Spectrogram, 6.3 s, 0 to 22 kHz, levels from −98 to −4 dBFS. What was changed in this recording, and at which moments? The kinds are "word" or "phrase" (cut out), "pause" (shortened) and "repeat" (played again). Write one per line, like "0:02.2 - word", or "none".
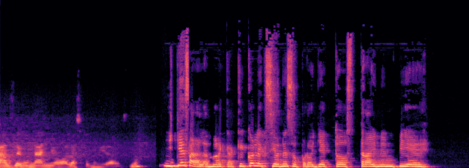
0:02.5 - word

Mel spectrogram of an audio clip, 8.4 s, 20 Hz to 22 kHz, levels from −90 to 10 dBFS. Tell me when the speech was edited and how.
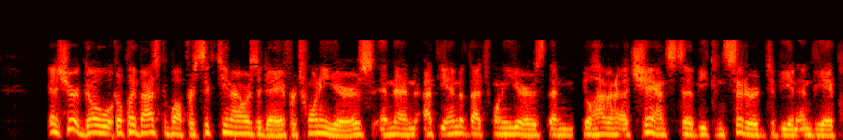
0:01.1 - word
0:05.7 - word

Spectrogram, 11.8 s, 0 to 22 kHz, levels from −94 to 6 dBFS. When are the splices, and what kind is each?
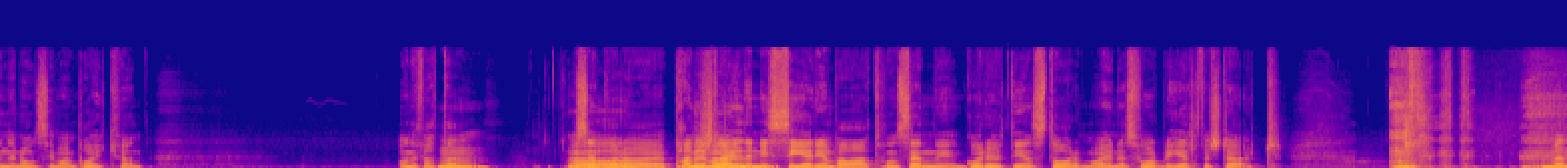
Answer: none

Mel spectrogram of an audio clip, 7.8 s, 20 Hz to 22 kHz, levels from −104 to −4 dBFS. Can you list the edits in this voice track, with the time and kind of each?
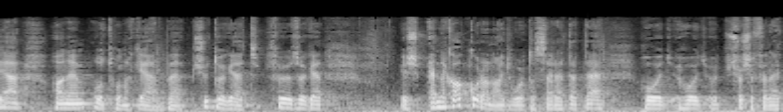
none

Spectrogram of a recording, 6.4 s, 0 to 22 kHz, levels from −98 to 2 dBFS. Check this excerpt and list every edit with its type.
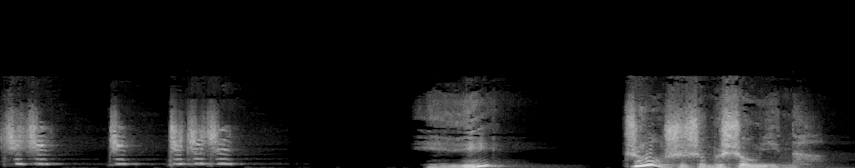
none

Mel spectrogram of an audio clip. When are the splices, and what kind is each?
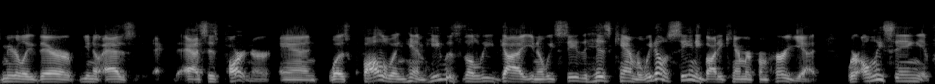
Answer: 0:03.2 - pause

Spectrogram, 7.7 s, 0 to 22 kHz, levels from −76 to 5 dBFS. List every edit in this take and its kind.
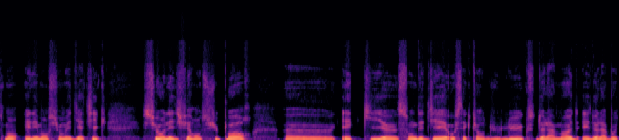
none

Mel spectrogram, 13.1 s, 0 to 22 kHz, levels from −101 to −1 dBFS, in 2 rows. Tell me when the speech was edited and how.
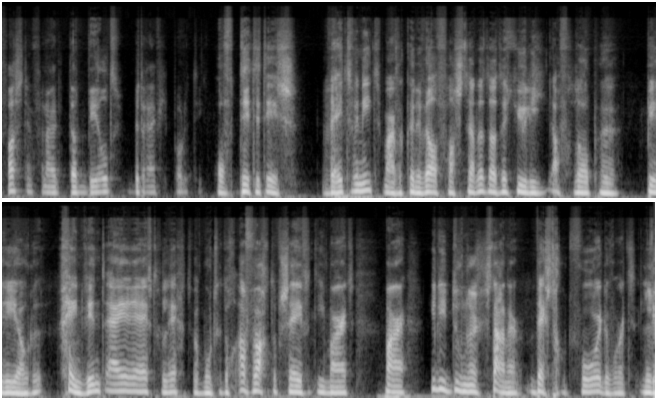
0:02.1 - pause

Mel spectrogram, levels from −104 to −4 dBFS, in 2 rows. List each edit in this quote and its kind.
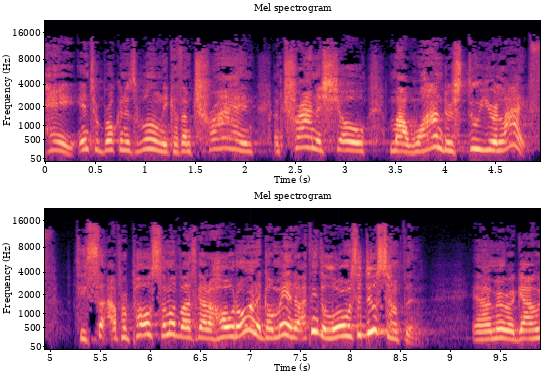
0:05.2 - pause
0:05.6 - word

